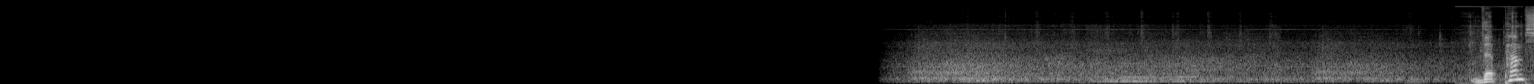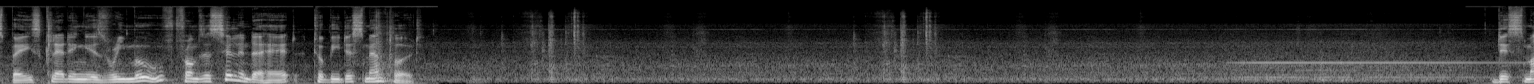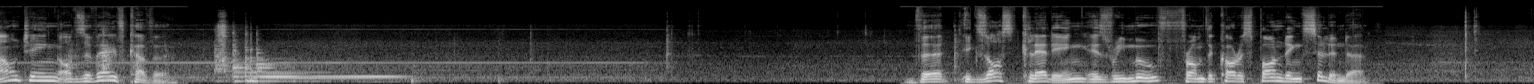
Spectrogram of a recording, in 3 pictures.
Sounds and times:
Speech: 14.7s - 19.7s, 30.2s - 32.6s, 39.7s - 44.5s.

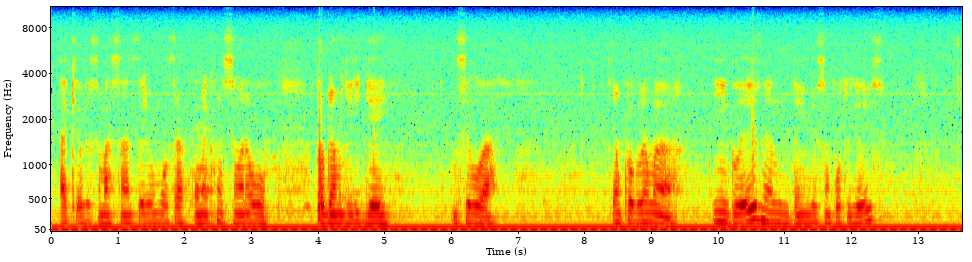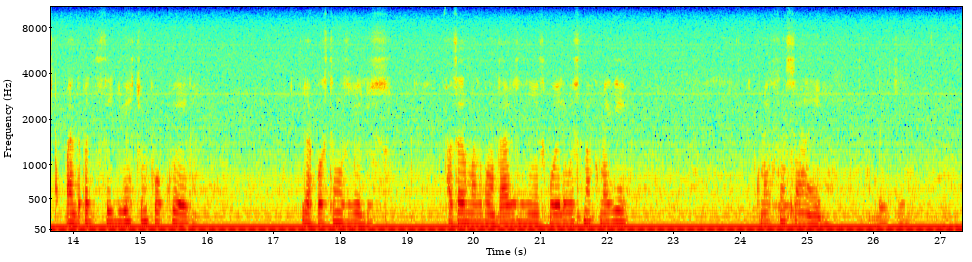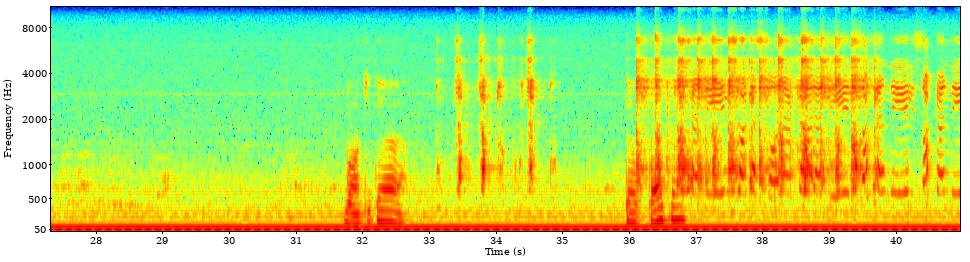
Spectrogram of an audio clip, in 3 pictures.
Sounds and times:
Speech: 0.0s - 5.2s, 6.0s - 6.7s, 7.8s - 12.5s, 13.6s - 16.2s, 17.4s - 18.8s, 19.6s - 22.4s, 24.2s - 29.3s, 30.7s - 32.8s, 35.4s - 40.9s
Music: 36.1s - 40.5s.

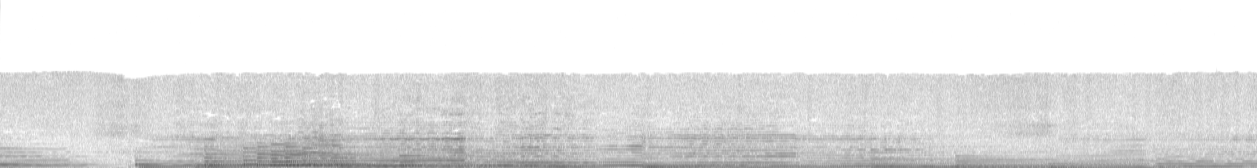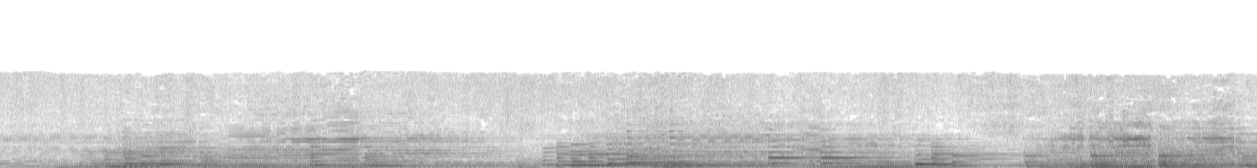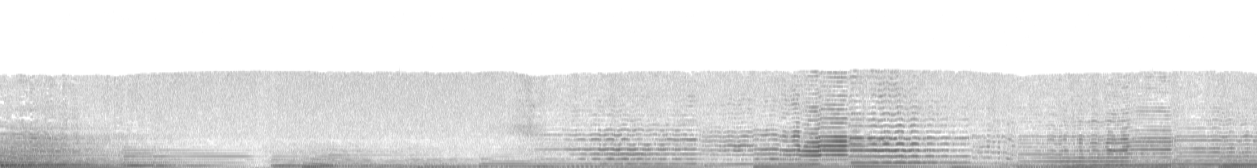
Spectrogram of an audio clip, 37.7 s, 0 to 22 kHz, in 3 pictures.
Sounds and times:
Violin, fiddle: 0.0s - 37.7s.

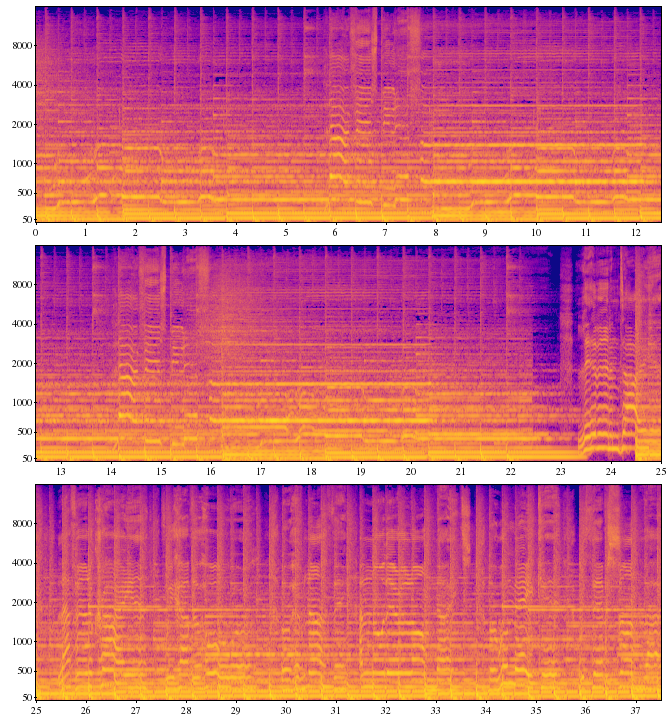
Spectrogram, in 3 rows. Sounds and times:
Christian music: 0.0s - 37.5s.

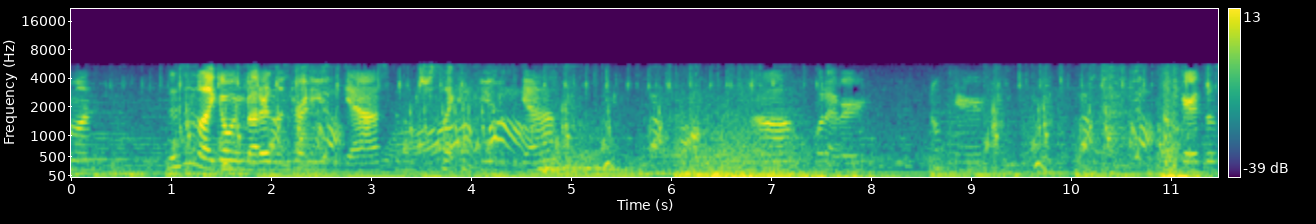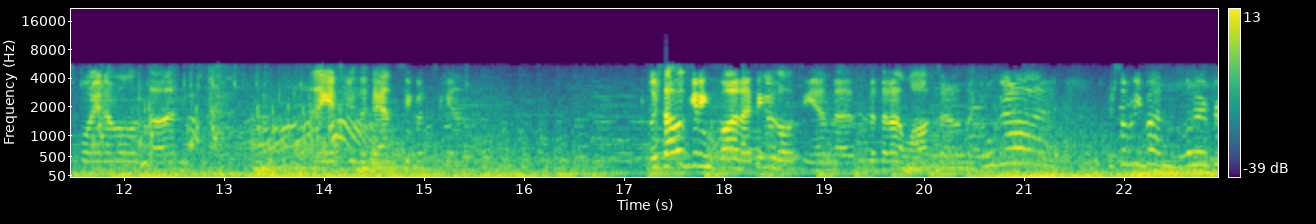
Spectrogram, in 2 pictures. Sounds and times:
Music: 0.0s - 22.9s
Speech: 1.0s - 4.9s, 6.8s - 8.0s, 8.6s - 9.2s, 10.6s - 12.7s, 13.8s - 15.5s, 17.2s - 22.9s.

